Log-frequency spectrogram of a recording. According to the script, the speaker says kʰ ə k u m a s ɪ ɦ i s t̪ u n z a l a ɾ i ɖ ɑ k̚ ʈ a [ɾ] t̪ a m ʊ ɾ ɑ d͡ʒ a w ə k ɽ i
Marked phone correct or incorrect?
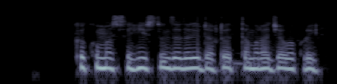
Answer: correct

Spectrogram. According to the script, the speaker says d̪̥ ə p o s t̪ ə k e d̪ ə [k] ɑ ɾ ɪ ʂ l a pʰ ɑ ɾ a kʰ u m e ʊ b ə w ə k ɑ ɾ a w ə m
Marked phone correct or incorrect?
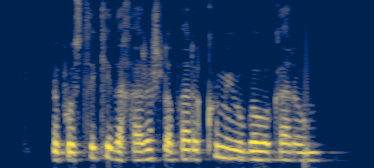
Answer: incorrect: x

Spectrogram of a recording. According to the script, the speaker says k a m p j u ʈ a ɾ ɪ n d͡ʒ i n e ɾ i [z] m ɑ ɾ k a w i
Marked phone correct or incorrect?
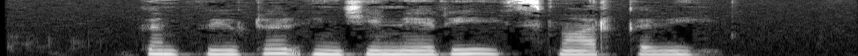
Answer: incorrect: s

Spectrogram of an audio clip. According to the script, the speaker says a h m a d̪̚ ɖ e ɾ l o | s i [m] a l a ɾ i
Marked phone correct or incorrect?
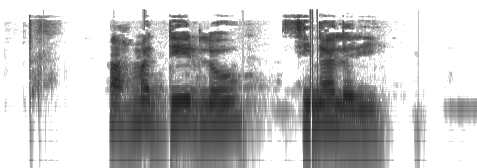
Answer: incorrect: n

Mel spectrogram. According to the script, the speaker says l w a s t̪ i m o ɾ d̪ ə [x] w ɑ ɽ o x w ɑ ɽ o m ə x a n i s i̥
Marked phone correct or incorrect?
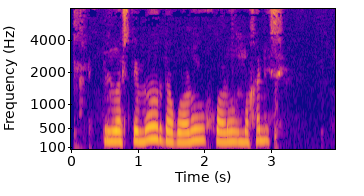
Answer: incorrect: ɣ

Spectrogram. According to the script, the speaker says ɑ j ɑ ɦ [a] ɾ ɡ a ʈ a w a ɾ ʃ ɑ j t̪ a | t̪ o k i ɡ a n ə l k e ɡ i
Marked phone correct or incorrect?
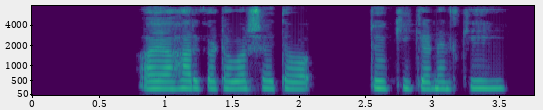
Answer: correct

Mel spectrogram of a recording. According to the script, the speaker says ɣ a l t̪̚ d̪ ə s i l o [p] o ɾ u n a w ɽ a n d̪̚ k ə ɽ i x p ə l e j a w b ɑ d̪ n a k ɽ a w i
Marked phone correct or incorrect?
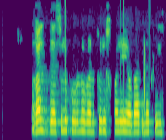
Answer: incorrect: k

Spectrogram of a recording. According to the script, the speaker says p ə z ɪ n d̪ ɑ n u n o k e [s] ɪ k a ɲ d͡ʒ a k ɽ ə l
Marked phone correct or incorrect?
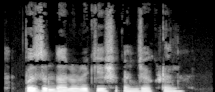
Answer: incorrect: ʃ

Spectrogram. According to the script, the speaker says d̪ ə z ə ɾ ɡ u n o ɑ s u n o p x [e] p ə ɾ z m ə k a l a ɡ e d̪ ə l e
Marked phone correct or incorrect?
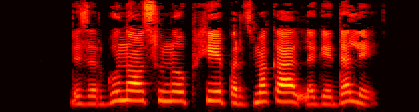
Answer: correct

